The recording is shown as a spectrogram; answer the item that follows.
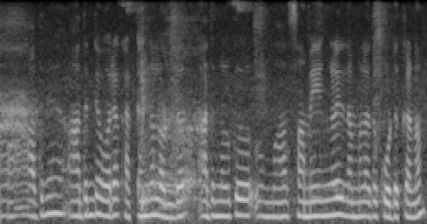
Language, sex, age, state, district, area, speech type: Malayalam, female, 30-45, Kerala, Alappuzha, rural, spontaneous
